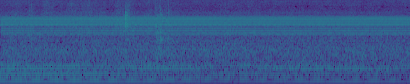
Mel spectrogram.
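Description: Steady electrical mains hum with a stack of even overtones, heard under the last electric keyboard notes as they fade away.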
